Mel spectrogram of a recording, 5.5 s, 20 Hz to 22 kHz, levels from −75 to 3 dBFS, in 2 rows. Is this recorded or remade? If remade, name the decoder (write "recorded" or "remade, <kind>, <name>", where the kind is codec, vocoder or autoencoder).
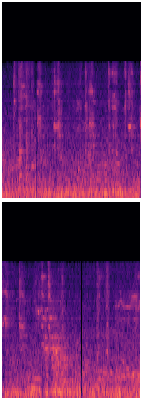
remade, autoencoder, DAC-VAE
